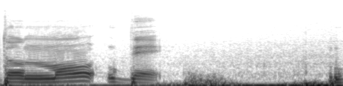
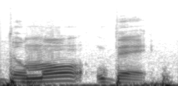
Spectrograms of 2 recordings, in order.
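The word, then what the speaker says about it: demander: এই শব্দটি আপনারা যখনই দেখবেন এন তখনই সেটিকে নাক দিয়ে উচ্চারণ করার চেষ্টা করবেন। এই ক্ষেত্রে এটির উচ্চারণ হবে দমো দে, দমো দে যার অর্থ জিজ্ঞাসা করা।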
